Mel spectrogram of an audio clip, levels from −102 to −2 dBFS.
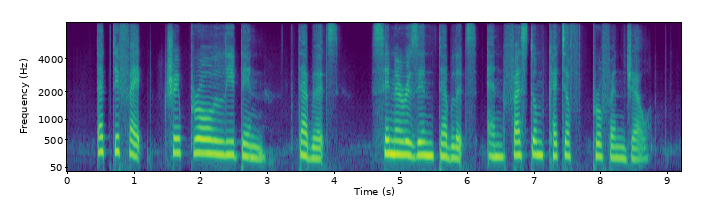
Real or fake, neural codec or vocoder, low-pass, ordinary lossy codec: fake; codec, 16 kHz, 0.5 kbps, X-Codec, HuBERT features, trained on LibriSpeech; none; none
